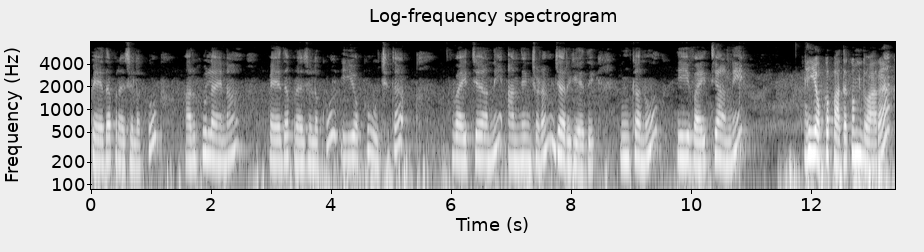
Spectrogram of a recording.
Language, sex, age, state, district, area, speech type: Telugu, female, 30-45, Andhra Pradesh, Vizianagaram, urban, spontaneous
